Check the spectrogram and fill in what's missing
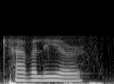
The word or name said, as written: cavalier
